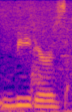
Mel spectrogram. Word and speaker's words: Meaters: Now, there's a few different Meaters on the site. By the way, meaters is spelled M E A T E R S, like meat ers.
